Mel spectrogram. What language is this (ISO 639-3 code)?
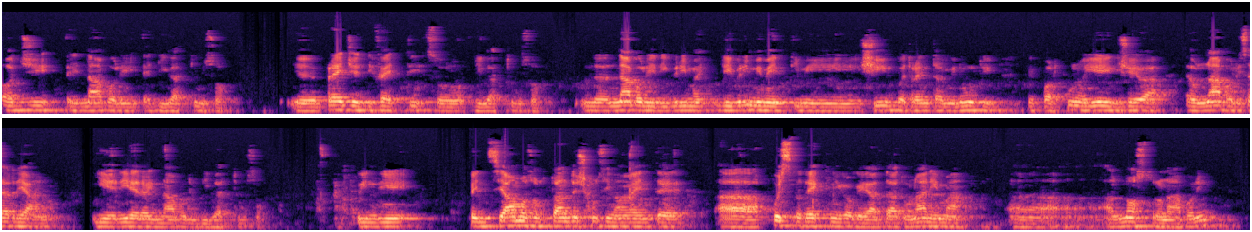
ita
